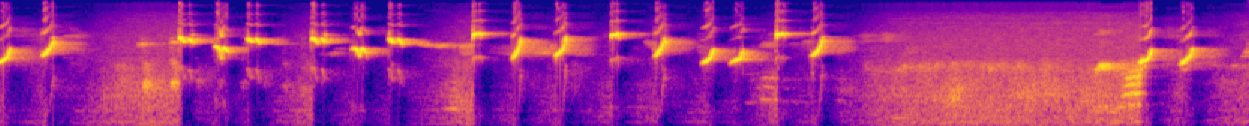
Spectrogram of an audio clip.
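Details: Vigorous song of a male mangrove whistler, used to get other birds singing: a long chain of high rising and falling whistles, nearly three a second, then a noisy rustling pause before whistling resumes.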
